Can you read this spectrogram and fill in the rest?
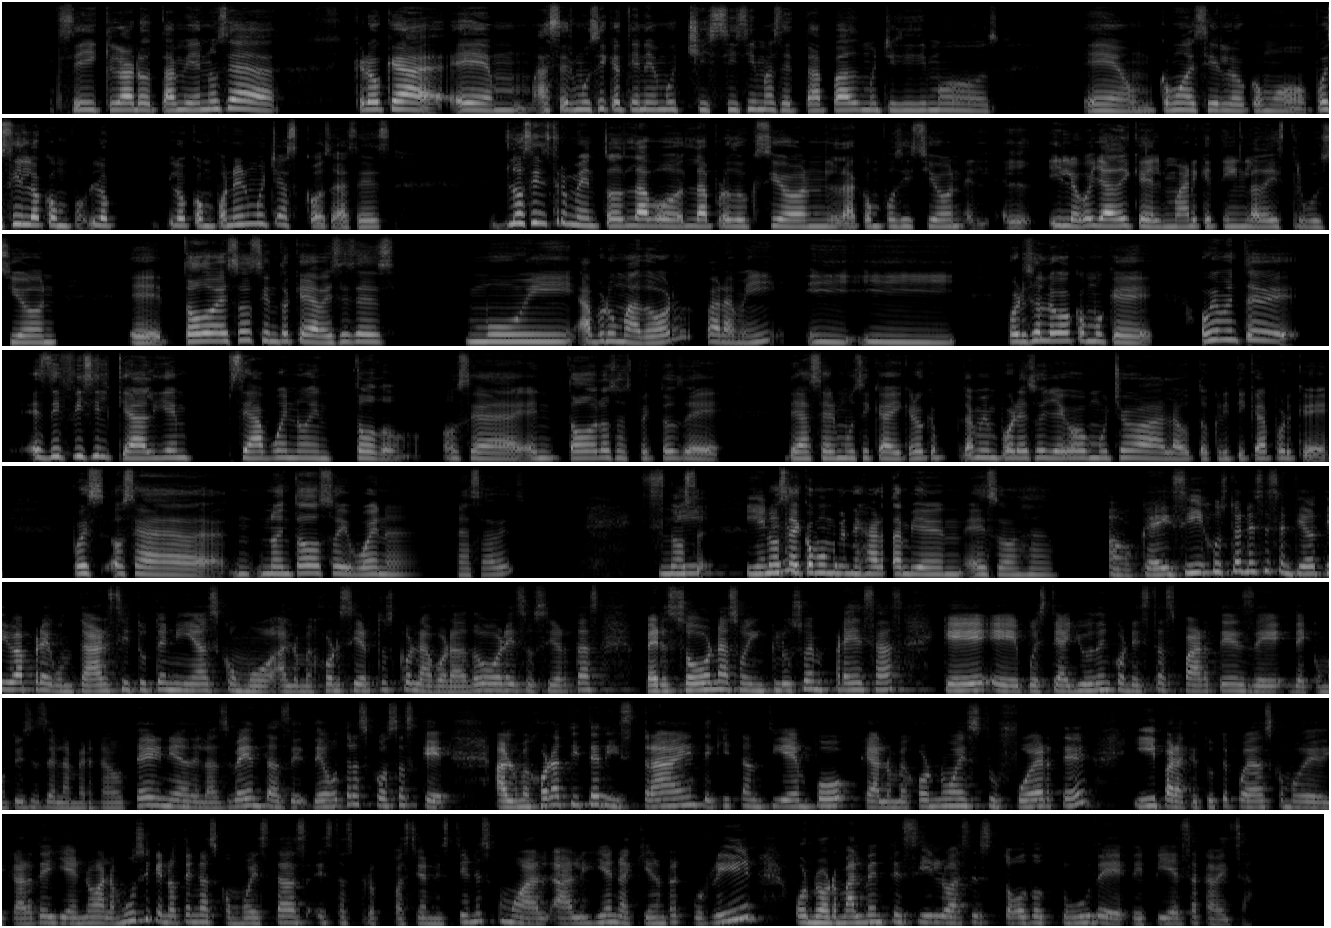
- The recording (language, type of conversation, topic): Spanish, advice, ¿Por qué sigo repitiendo un patrón de autocrítica por cosas pequeñas?
- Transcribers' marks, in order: other background noise; tapping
